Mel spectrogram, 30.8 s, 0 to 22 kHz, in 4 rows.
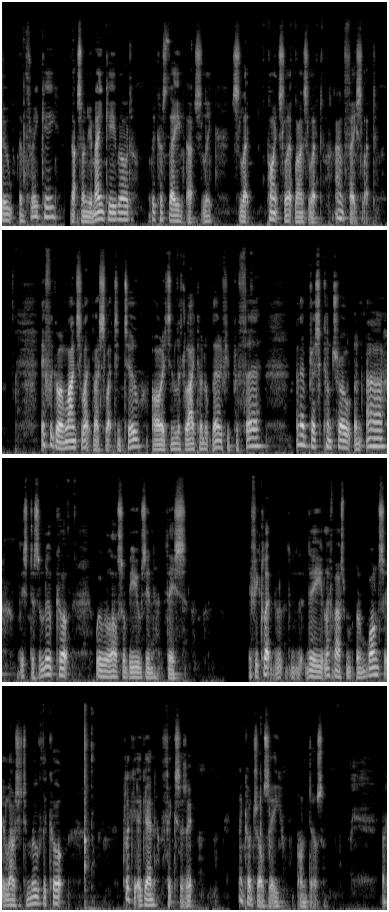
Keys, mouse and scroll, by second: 0.0-0.3 typing, 3.0-4.1 typing, 5.3 click, 5.8 click, 6.4 click, 8.0 middle click, 9.5 2, 11.2 click, 12.7 click, 13.5 middle click, 15.2 ctrl+r, 16.8 click, 24.9 click, 26.5 middle click, 28.0 ctrl+z, 29.8 middle click.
